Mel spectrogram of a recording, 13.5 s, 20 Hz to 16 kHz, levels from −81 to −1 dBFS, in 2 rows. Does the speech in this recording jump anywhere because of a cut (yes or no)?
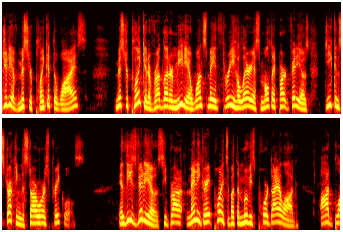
no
